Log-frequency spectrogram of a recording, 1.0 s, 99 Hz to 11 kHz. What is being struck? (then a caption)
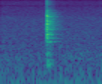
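Glass go stone on a shinkaya wood floor board. A size 36, 10.2 mm Korean glass go stone is placed on a 2-inch shinkaya wood floor go board during a game replay, testing the sound of the board and stone together. A single sharp, bright click is heard, with a high ringing tone that fades within a fraction of a second.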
